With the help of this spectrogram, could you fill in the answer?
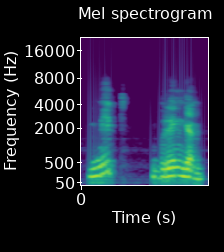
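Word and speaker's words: mitbringen: আছে না মাঝখানে দেখেন আপনি যখন মিট ব্রিঙ্গেন প্রোনাউন্সিয়েশনটা করবেন তখন দেখবেন মাঝখানে একটু গ্যাপ পড়ে মানে মাঝখানে একটু আপনাকে থামতে হয় যেমন মিড ব্রিঙ্গেন আন ফাঙ্গেন ঠিক আছে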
